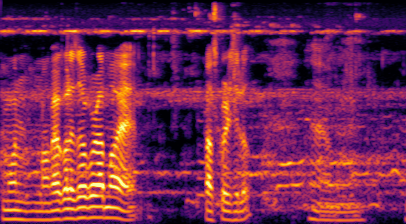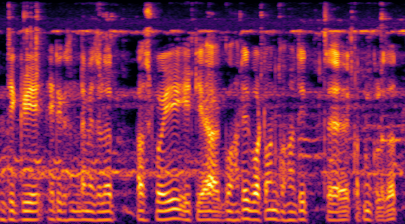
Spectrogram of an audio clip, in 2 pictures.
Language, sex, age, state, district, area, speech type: Assamese, male, 18-30, Assam, Kamrup Metropolitan, urban, spontaneous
